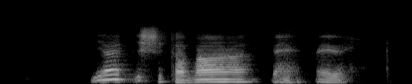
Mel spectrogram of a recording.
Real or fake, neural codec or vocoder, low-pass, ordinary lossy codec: fake; codec, 16 kHz, 0.5 kbps, FunCodec, trained on Chinese and English, 25 frames a second; 7.2 kHz; AAC, 48 kbps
